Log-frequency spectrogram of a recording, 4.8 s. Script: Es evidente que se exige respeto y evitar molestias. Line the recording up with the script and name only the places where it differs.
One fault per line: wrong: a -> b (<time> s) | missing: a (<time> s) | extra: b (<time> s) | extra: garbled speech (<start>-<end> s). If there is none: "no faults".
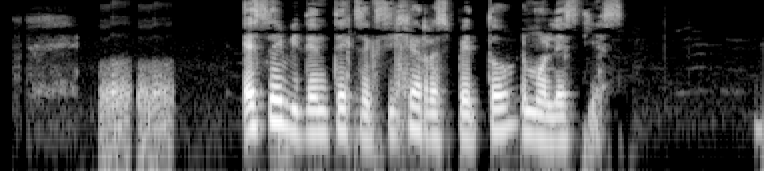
missing: que (2.2 s)
missing: y evitar (3.2 s)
